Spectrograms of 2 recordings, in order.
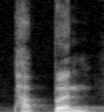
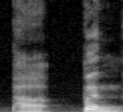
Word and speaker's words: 바쁜: So 오늘은, 바쁜. So this also refers to the distinction between the 비읍 and the 쌍비읍, double 비읍. So 바쁜, it's not 바쁜, it's 바쁜, okay, 바쁜, higher pitched.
